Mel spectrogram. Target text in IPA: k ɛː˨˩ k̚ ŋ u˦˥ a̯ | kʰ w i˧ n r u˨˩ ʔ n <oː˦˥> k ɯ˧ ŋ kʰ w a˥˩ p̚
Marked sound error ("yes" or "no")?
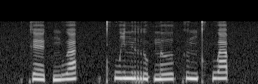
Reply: yes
